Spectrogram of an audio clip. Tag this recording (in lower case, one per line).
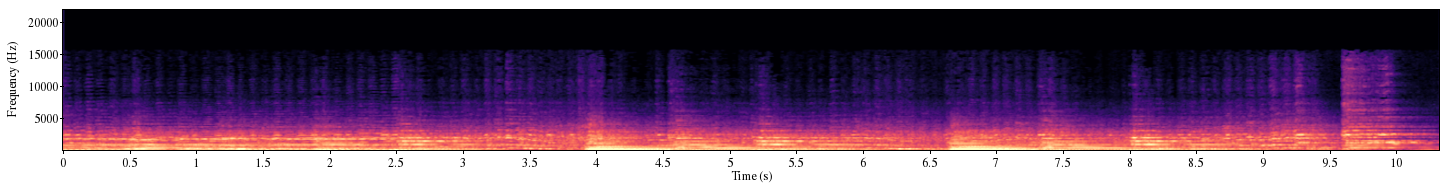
piano
music
cello
bowed string instrument
musical instrument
